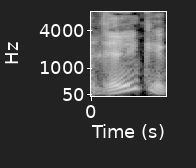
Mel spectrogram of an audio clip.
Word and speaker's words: Rilke: Von Rieke deutscher Klassikerroman. Rilke gleich liest er.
